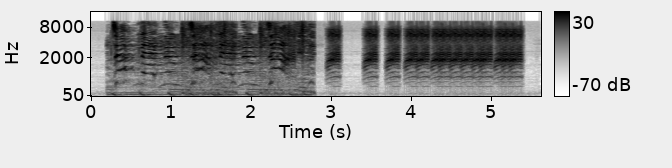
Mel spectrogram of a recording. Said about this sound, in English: I can go wild with the duck.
